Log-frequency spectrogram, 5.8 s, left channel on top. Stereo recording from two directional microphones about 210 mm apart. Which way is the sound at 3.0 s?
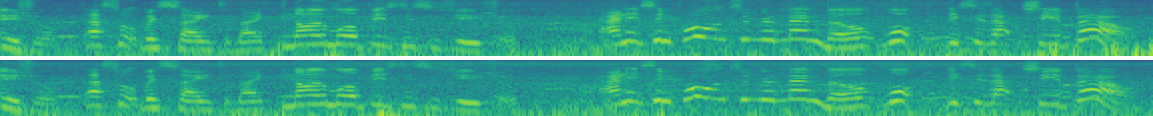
10° left (ahead or behind).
